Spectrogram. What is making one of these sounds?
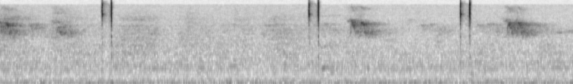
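Short double clicks sound a few times as menu buttons are pressed.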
